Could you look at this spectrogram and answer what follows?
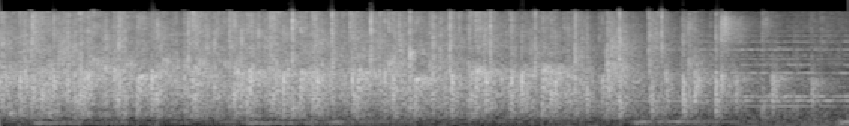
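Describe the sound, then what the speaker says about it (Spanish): Loud, continuous applause from a crowd at a high school senior graduation ceremony as a graduate stands, steady rolling claps filling the room without talk. "Un fuerte aplauso a Emilia."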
